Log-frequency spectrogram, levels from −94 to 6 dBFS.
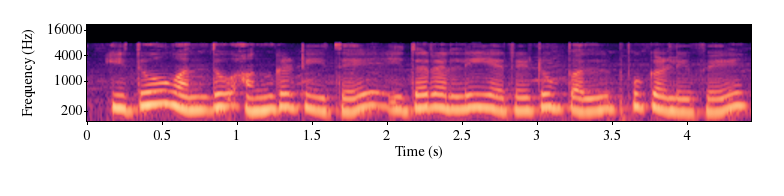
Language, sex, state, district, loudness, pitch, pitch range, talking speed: Kannada, female, Karnataka, Bidar, -14 LUFS, 230 Hz, 210-250 Hz, 95 wpm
